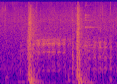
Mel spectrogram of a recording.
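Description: Black sheep bleating in Minecraft, two short close bleats about a second apart over a faint background hum.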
